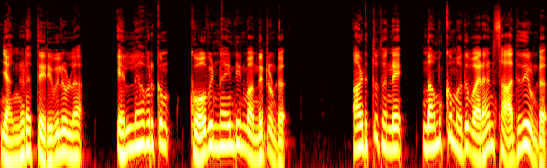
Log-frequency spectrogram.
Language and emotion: Malayalam, fearful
